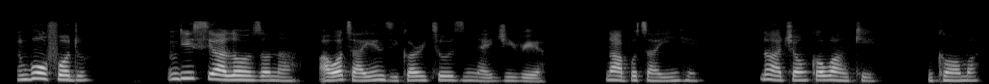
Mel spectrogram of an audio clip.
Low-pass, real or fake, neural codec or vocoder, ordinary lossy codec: none; fake; codec, 16 kHz, 1 kbps, X-Codec, WavLM features, trained on Multilingual LibriSpeech; none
